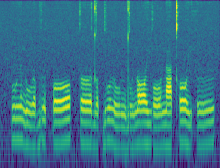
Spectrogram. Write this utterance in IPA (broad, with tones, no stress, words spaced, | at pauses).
ʋɯː˥˨n ʋu˩ə̯bɯː˥˨t̚ ʔoː˧˥ | kɤː˧do˧˩t̚ ju˧ luː˩ŋdu˩nɔː˧joː˩˧ na˩˧ kʰoː˥˨jhɯː˧˥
